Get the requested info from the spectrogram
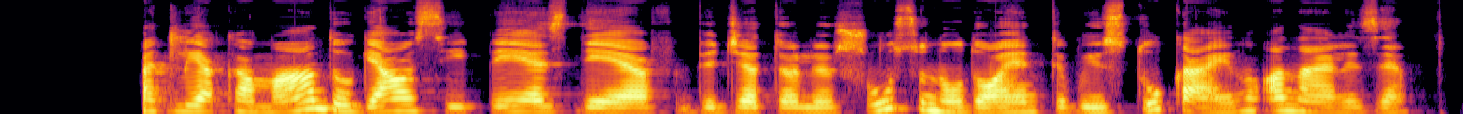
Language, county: Lithuanian, Utena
